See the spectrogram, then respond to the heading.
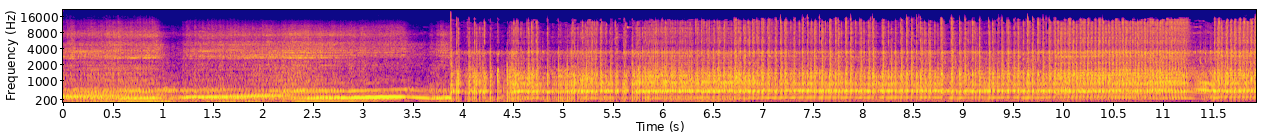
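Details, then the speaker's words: Yamaha Banshee 350 two-stroke twin on a test ride after carb sync and rejet; pitch rises then flattens, not climbing further at the top, rich and flat; lacks top-end power, main jets believed too rich at 178. "She won't get up on the top end. I think the mains are too fat on it."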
